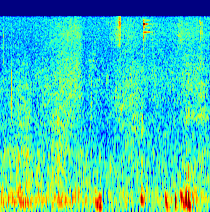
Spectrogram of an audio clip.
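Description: Near silence: room tone, with a few faint, soft, low knocks in the second half.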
